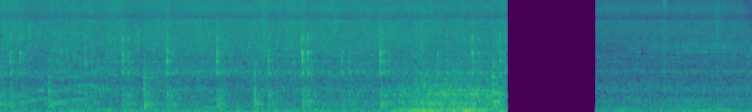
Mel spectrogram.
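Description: A large batch of onions sautéed in a pan until golden brown at a food stall, with a constant dense sizzle and frequent stirring scrapes, briefly cutting to silence before the frying resumes.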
